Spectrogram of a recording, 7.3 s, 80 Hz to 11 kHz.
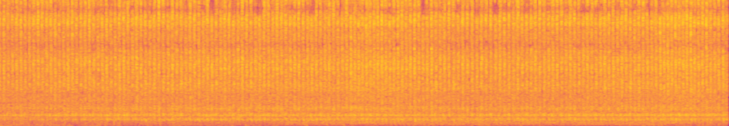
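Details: Diesel Mitsubishi Triton L200 or Toyota Hilux after a crank-no-start (P0093) repair, during injector active tests: an even diesel clatter at idle with a steady, unbroken rhythm and no miss or stumble, all cylinders firing. Normal diesel idle.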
